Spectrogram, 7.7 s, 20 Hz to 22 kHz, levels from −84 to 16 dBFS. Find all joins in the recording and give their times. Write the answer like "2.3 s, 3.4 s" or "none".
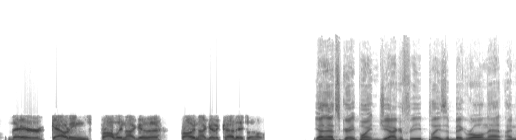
3.7 s

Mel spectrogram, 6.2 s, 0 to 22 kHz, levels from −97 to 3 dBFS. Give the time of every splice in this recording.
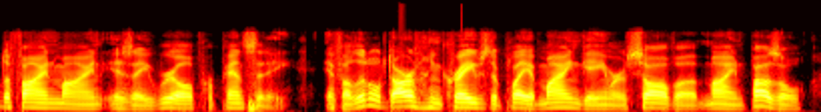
none

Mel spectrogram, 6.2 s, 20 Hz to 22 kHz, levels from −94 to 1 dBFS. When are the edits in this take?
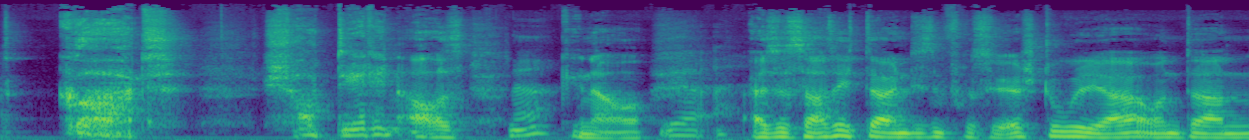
2.5 s

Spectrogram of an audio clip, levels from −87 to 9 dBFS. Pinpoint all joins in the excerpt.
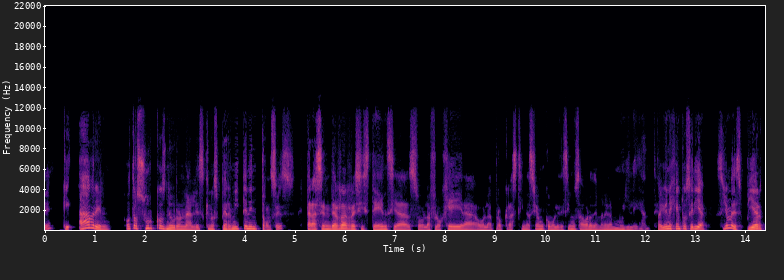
12.3 s

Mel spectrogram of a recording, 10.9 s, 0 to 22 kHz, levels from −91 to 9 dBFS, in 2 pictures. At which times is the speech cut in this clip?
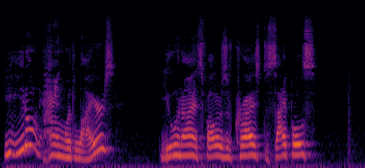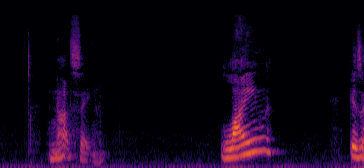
2.2 s, 6.1 s

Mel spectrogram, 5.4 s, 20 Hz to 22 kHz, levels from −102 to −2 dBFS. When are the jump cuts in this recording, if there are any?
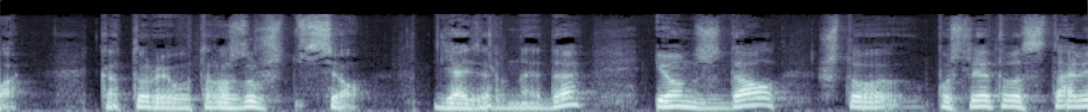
none

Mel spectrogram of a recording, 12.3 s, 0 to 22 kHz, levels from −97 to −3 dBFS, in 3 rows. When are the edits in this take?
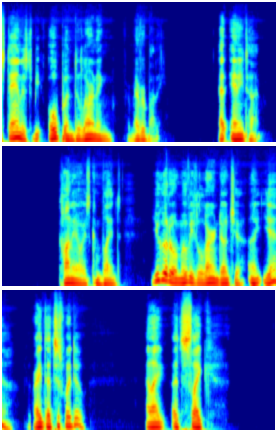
8.6 s

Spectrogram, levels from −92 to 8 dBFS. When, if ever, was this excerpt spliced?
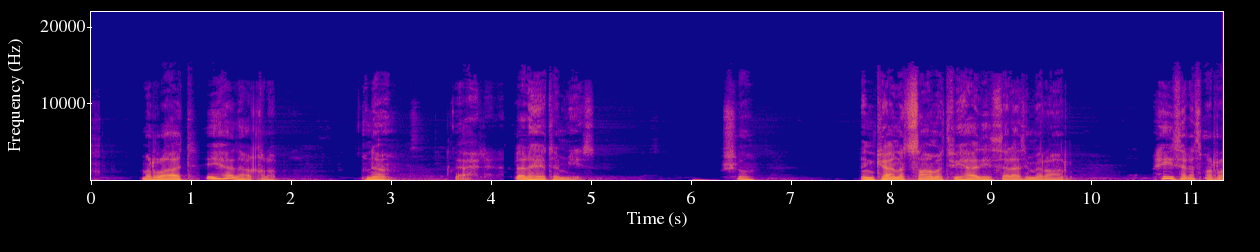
1.1 s, 4.1 s

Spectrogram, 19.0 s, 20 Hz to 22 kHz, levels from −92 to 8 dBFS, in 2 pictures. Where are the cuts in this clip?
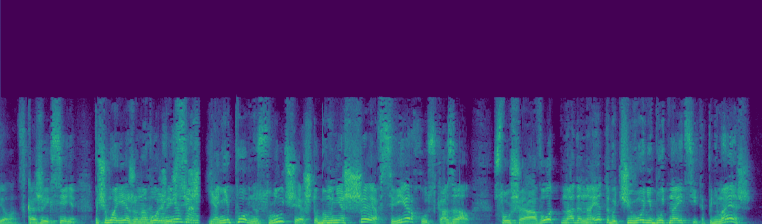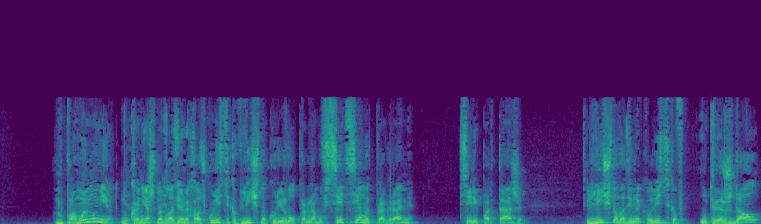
2.5 s, 10.2 s, 15.2 s

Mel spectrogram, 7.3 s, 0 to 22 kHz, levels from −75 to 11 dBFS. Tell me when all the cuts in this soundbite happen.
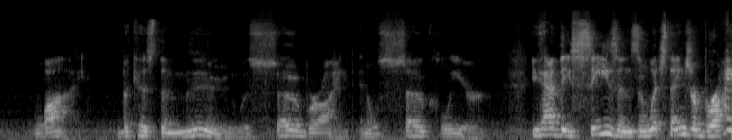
none

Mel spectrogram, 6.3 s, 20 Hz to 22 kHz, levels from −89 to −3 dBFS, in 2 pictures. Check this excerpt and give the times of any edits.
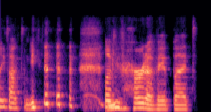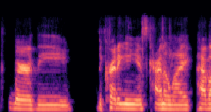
1.6 s

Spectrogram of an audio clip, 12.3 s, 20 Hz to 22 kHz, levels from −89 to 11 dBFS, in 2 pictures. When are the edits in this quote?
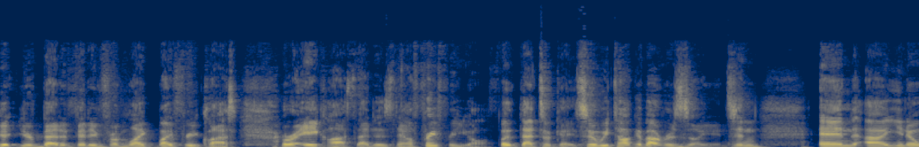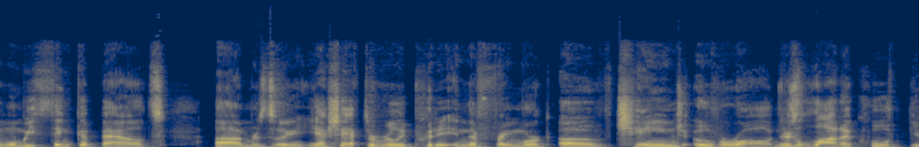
none

